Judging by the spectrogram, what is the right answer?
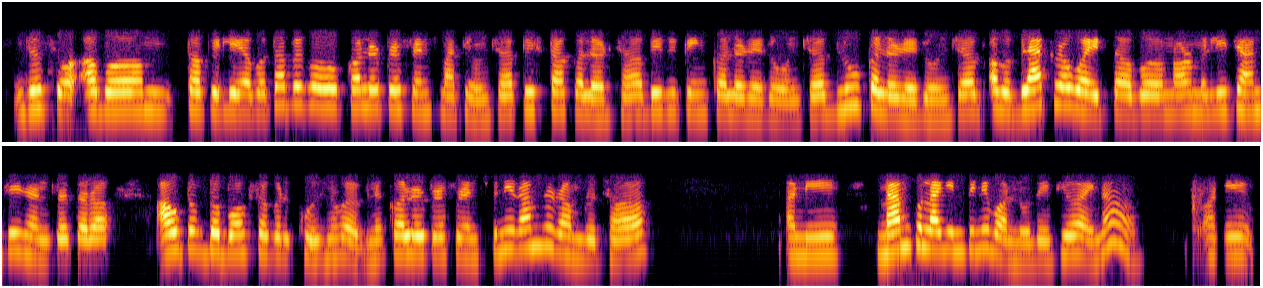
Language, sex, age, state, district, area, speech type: Nepali, female, 18-30, West Bengal, Darjeeling, rural, conversation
